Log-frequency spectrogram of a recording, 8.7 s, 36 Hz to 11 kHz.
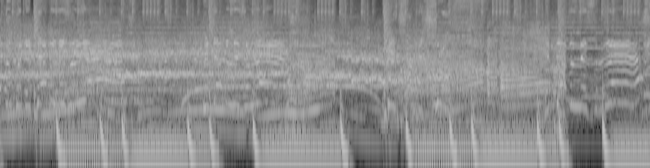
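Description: Hip-hop beat with a deep bass that drops in pitch on each hit, mixed with a turbocharged Nissan S13 'Sil80' drift car sliding through corners with its tyres squealing.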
